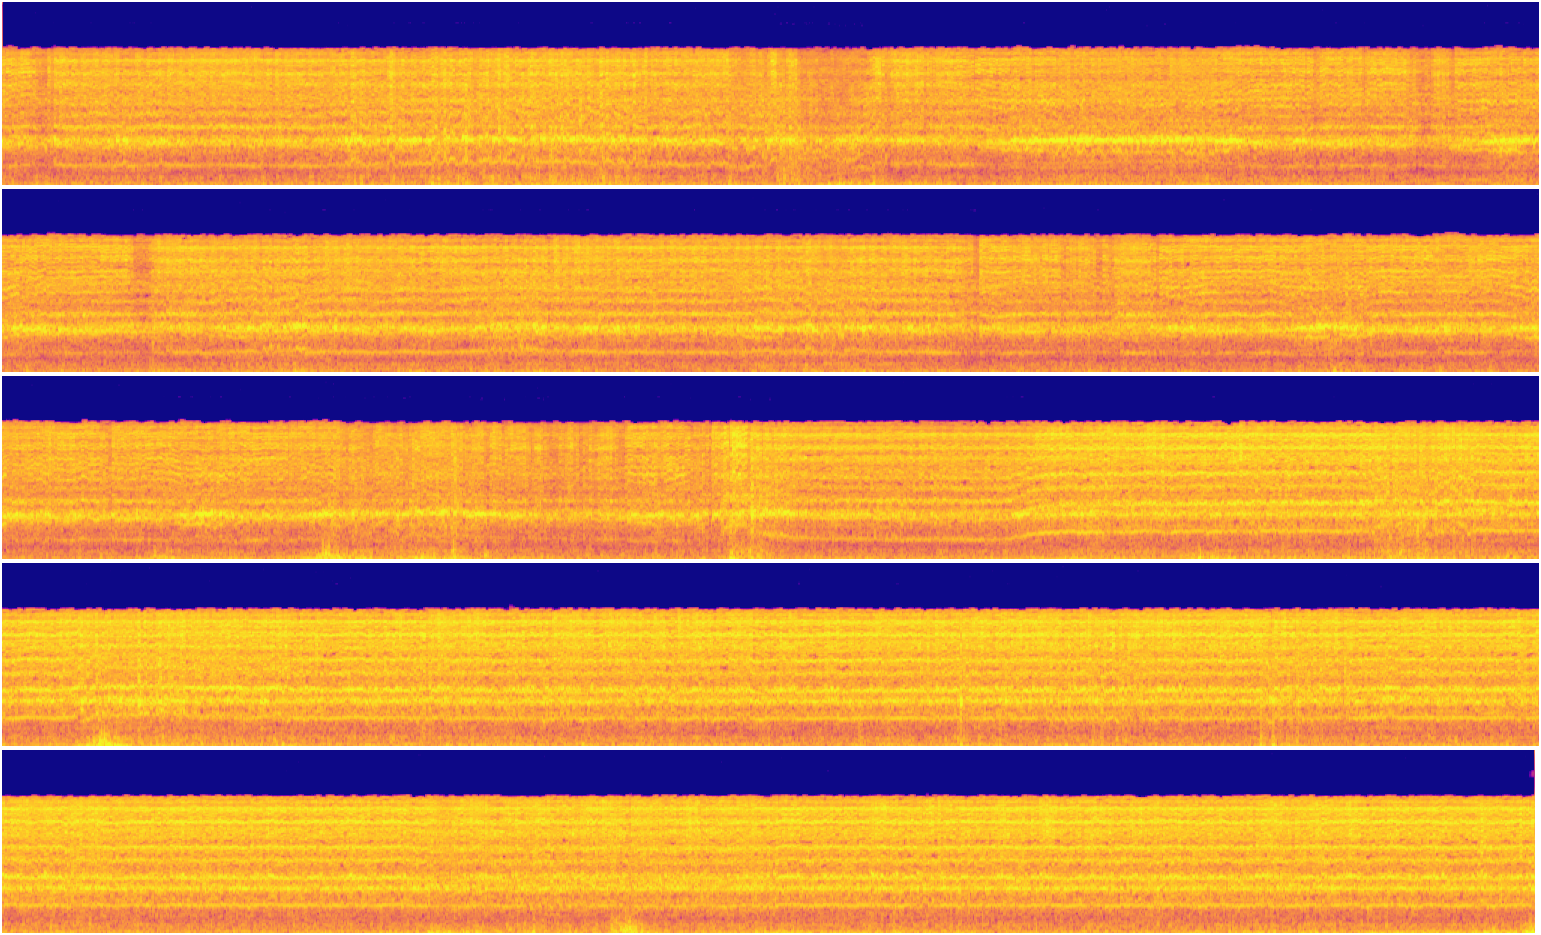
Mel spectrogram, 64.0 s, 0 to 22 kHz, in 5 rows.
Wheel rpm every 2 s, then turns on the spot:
110, 110, 110, 110, 110, 120, 110, 120, 110, 110, 120, 110, 110, 110, 110, 120, 130, 160, 160, 160, 160, 160, 160, 160, 160, 160, 160, 160, 160, 160, 160, 160.
none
